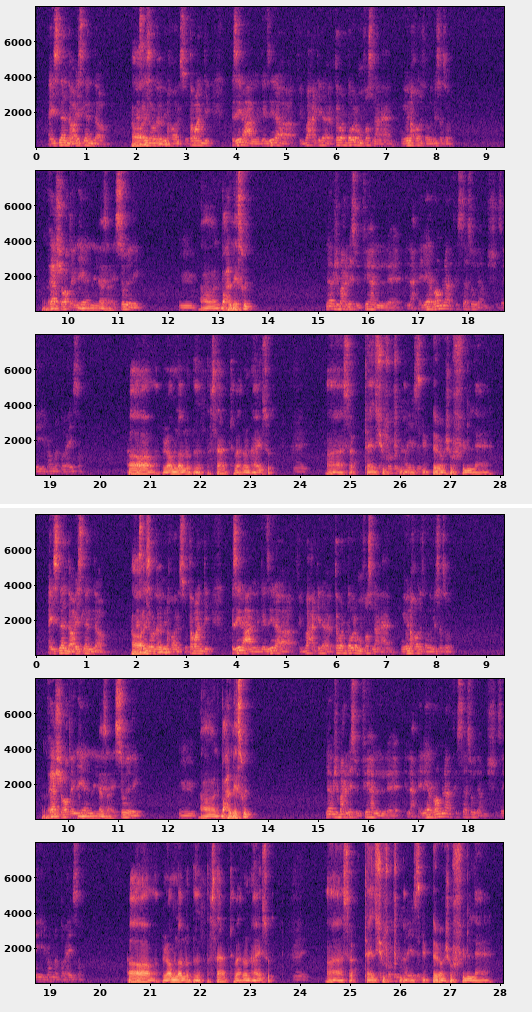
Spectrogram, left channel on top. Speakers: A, on the right; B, on the right.
A: ايسلندا اه ايسلندا اه
B: اه
A: ايسلندا
B: إسبانيا
A: برضه جميله خالص وطبعا دي جزيره على الجزيره في البحر كده يعتبر دوله منفصله عن العالم جميله خالص برضه نفسي ازورها
B: مميزة
A: فيها الشواطئ اللي
B: مميزة
A: هي ال- السوداء دي مم.
B: اه البحر الأسود
A: لا مش البحر الاسود فيها ال- ال- اللي هي الرمله تحسها سوداء مش زي الرمله الطبيعيه الصفراء
B: اه اه الرملة لون- نفسها
A: ش-
B: بتبقى لونها
A: مم.
B: أسود
A: أيوة.
B: آه الصراحة كنت عايز أشوف
A: الشواطئ المميزه
B: أسافر
A: دي
B: وأشوف ال-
